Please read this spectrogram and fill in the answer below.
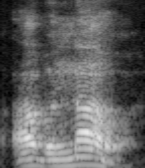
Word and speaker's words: Abanawa: So we have a ah, ba, na, wa. Right? Abanawa, which means our Father.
